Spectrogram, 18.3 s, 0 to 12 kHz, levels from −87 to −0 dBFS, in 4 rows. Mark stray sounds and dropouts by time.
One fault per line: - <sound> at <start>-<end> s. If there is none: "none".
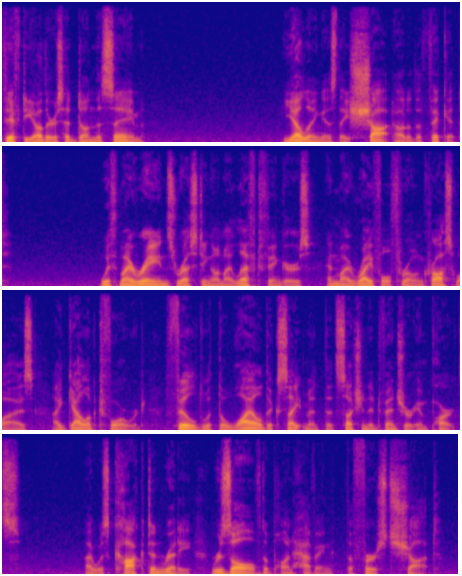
none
